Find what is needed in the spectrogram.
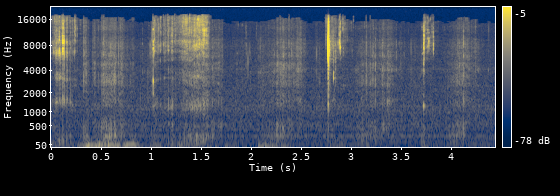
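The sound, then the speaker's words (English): Someone chews crunchy sunflower seed snack bites, making faint, irregular crunches and mouth noises with one sharp click near the end. No one speaks. “I'm currently eating somersaults, S-O-M-E-R, somersaults,”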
